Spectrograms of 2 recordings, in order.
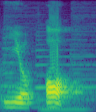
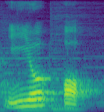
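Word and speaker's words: io ho: Então, por exemplo, a palavra eh o verbo avere, né, que a gente fala io o, quer dizer, eu tenho. Você escreve com h, io o, mas esse H não é pronunciado.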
